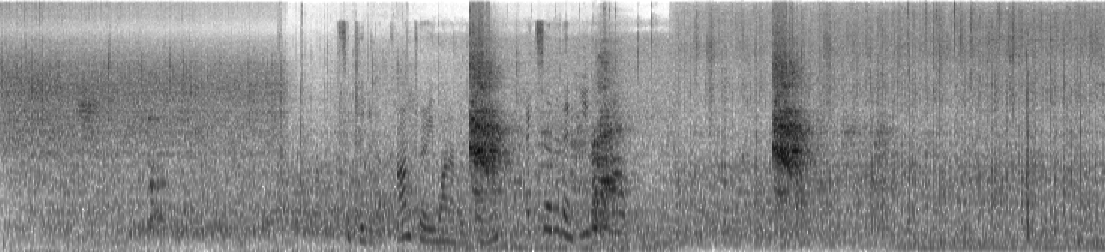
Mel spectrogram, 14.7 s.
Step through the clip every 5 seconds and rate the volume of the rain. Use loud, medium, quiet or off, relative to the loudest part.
medium, medium, loud.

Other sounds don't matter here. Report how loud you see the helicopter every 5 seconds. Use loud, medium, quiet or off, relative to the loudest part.
loud, loud, medium.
